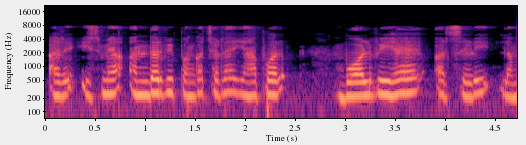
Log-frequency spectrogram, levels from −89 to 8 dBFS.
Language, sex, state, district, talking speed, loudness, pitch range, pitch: Hindi, male, Bihar, West Champaran, 180 wpm, -16 LUFS, 230-260 Hz, 245 Hz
